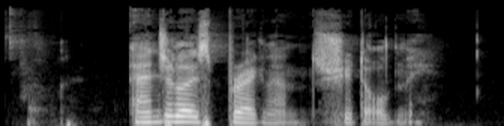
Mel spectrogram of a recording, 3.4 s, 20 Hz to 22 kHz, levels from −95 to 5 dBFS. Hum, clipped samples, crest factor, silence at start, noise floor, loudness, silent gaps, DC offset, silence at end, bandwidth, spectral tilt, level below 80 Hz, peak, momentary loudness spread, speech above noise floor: none; under 0.1%; 18 dB; 0.85 s; -40 dBFS; -16 LUFS; none; under 0.1%; 0.55 s; 16.5 kHz; -3.5 dB/octave; -44 dBFS; 0 dBFS; 19 LU; 23 dB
